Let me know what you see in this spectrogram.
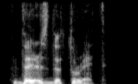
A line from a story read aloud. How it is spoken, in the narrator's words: Sergei chuckled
